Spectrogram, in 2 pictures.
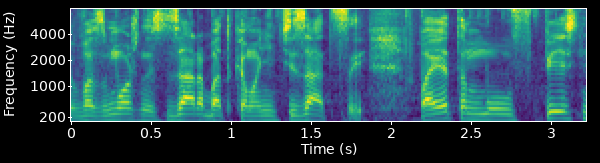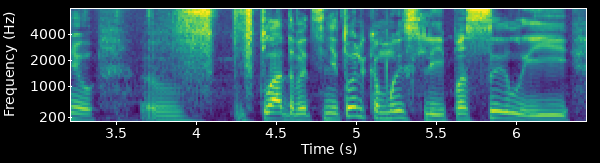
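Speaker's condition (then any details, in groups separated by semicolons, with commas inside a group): No condition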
